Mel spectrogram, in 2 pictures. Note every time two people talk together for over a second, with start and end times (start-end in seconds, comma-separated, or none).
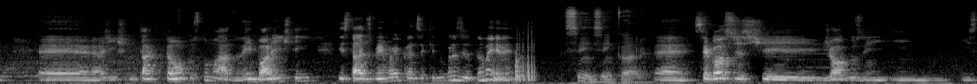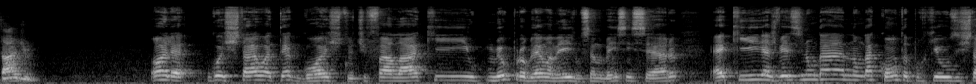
none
